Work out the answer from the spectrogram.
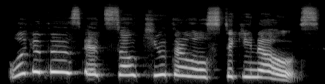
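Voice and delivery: high-pitched gushing over something cute; excited squeal. Real, not acted. Gushing over cute sticky notes.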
